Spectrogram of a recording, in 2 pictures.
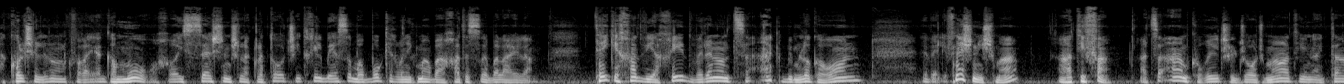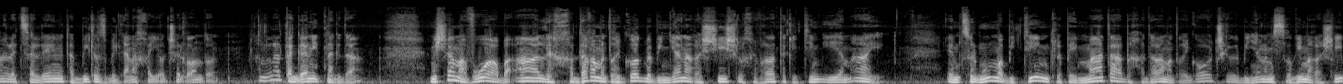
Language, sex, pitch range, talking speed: Hebrew, male, 105-135 Hz, 145 wpm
